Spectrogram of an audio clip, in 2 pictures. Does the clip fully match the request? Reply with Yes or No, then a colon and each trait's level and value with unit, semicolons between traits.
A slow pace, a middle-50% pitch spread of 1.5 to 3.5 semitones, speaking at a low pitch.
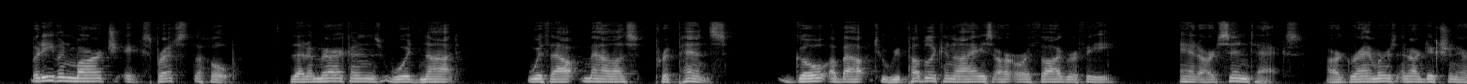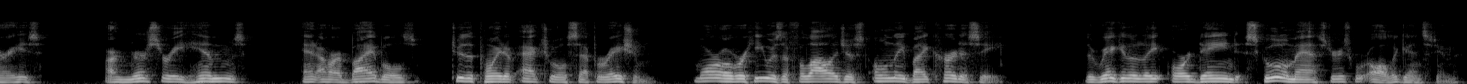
Yes: slow, 115 wpm; average, 2.9 semitones; low, 125 Hz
